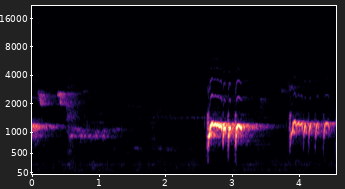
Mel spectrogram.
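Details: Local zebra dove calling to lure a rival, males and females answering each other: a soft falling coo, a pause, then a loud rapid stuttered coo burst and a second shorter trilled burst.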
